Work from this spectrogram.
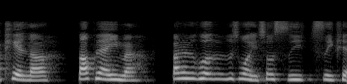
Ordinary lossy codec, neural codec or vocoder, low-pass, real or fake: none; codec, 16 kHz, 0.5 kbps, FunCodec, trained on Chinese and English, 25 frames a second; none; fake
